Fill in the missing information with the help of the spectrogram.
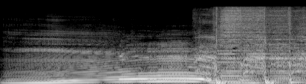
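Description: A single long, loud cow moo, drawn out, with its pitch slowly rising before it breaks off into a brief burst of harsh, noisy sound.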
